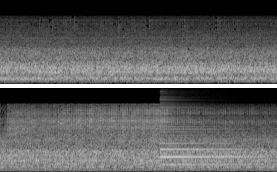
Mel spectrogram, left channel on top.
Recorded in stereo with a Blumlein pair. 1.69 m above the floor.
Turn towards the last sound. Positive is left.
turn(degrees=-45)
